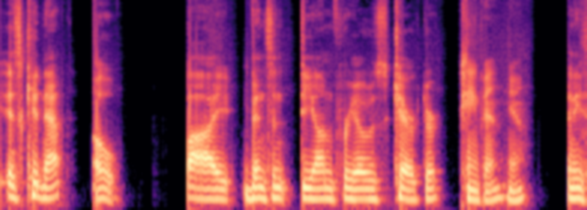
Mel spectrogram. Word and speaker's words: D'Onofrio: I think how do you pronounce his last name? Vincent Farron? Oh no, I'm sorry. D'Onofrio.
